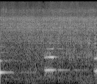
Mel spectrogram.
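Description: Steak searing in a hot pan gives off a steady, close sizzling hiss that runs unbroken through the whole moment, with no voices over it.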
